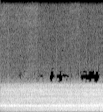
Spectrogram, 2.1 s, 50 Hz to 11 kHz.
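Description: Steady static hiss from a Yaesu FT-857D transceiver's speaker receiving single sideband on the 10-metre band, held to a narrow voice band and carrying a faint steady tone: an open receiver with no one talking between transmissions.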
